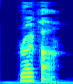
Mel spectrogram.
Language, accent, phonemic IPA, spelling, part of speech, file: English, Australia, /ˈɹəʊpə(ɹ)/, roper, noun, En-au-roper.ogg
- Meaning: 1. Agent noun of rope; one who uses a rope, especially one who throws a lariat or lasso 2. A ropemaker (a maker of ropes) 3. One who ropes goods; a packer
